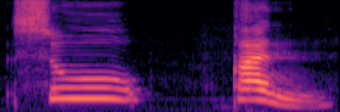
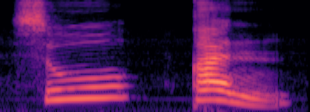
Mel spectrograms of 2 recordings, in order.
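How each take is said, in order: First: The word ends with an n sound. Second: The word ends with an n sound.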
